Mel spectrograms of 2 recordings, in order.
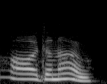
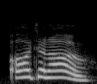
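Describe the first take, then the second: First: Put-on higher boy's voice, mumbled; sulky teen boy. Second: Put-on higher, louder boy insisting; louder, insistent. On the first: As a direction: shrug it off like a sullen boy. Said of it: "George insisted". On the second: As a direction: dig in and push back louder. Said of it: "getting louder". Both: A narrator's reading.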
